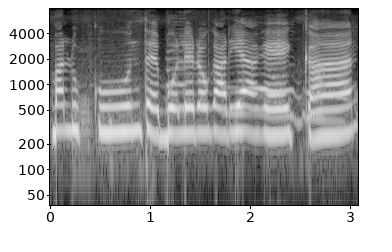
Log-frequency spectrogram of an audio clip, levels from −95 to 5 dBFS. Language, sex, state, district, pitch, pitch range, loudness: Chakma, female, Tripura, Dhalai, 275 Hz, 265-285 Hz, -11 LUFS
